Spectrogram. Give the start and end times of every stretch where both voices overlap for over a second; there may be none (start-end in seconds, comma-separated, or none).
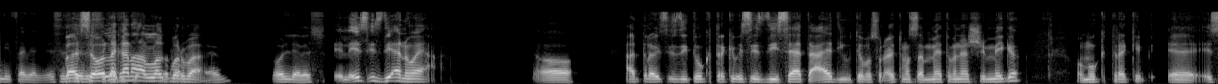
0.6-2.2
